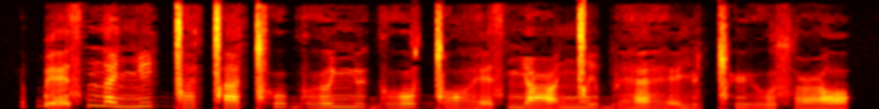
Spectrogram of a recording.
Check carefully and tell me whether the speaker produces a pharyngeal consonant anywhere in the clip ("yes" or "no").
yes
